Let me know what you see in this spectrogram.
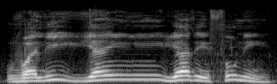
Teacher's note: तो मिलाकर पढ़ेंगे तो इस तरीके से पढ़ेंगे कि वलीयन में या पर दो ज़बर की तनवीन, तो इससे यरिसु की या के साथ मिलाएंगे, या की आवाज़ को गुन्ने के साथ अदा किया जाएगा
